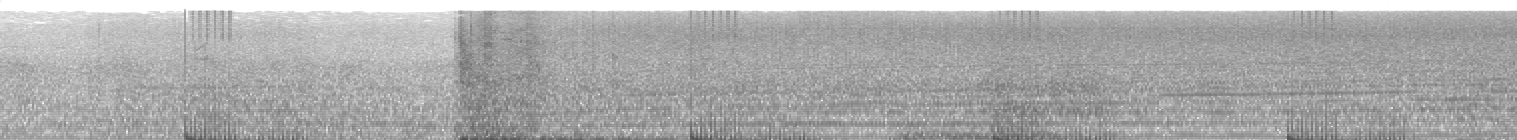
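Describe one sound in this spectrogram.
A sports car's gear shifts thump in one after another.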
